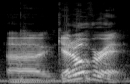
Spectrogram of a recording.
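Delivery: dismissive. Real, not acted. Dismissing the critics of drag.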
